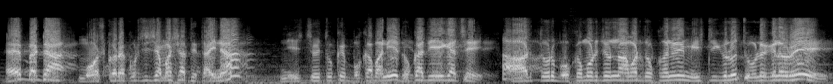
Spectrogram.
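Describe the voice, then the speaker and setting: A man's voice: high voice, a little fast, gravelly, sharp tone, faint music behind, full character voice. A man voicing a bossy, hot-tempered big male shop owner in a cartoon, with a blustering, scolding way of talking. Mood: angry. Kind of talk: Bengali cartoon dubbing.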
